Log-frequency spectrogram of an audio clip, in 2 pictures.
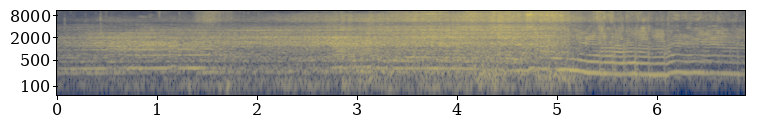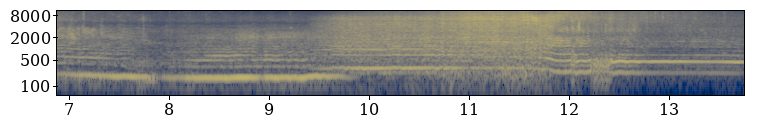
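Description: Peugeot 208 rally car at full stage pace. The engine note falls in steps as it brakes and downshifts for a bend, then rises again as it accelerates hard past, with stones kicked up from the road near the end.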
